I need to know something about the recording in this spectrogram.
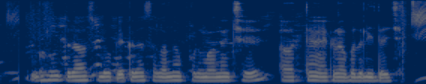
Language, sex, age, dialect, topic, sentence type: Maithili, male, 18-24, Eastern / Thethi, agriculture, statement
